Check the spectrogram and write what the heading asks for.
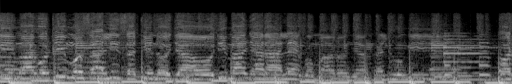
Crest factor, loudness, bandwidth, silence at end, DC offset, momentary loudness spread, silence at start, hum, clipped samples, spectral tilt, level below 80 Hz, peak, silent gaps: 16 dB; -22 LUFS; 11.5 kHz; 0 s; under 0.1%; 3 LU; 0 s; none; under 0.1%; -5 dB/octave; -26 dBFS; -6 dBFS; none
